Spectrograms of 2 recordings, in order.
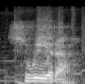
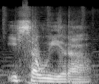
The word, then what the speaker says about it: Essaouira: Pronounced Souira or Essaouira or Iswira, depending on who you talk to.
